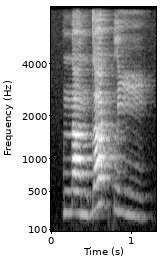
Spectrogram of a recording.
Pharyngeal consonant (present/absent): absent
